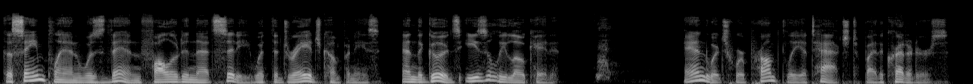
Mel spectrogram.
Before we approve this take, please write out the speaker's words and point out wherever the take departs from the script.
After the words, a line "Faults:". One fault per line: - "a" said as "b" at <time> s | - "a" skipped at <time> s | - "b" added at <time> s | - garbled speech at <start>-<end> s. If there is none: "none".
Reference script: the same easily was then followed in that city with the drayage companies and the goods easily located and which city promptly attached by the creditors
the same plan was then followed in that city with the drayage companies and the goods easily located and which were promptly attached by the creditors
Faults:
- "easily" said as "plan" at 0.5 s
- "city" said as "were" at 7.3 s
